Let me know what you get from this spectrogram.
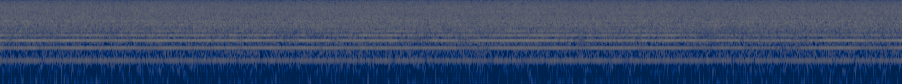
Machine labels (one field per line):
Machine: fan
